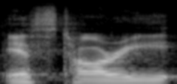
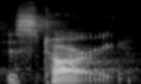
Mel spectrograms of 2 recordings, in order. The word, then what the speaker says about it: Istari: So real quick, these are 3 different pronunciations. Istari, Ishtar, Istar. So Istar is what is used in the books, as well as Istari. So Istari is plural, Istar is singular.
